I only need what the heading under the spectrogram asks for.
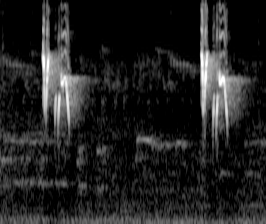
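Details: Two bright, sharp chirp bursts from a red-headed flowerpecker used as a lure, spaced about two seconds apart, each a fast cluster of high notes with a brief buzzy tail; a faint steady whistle lies beneath.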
